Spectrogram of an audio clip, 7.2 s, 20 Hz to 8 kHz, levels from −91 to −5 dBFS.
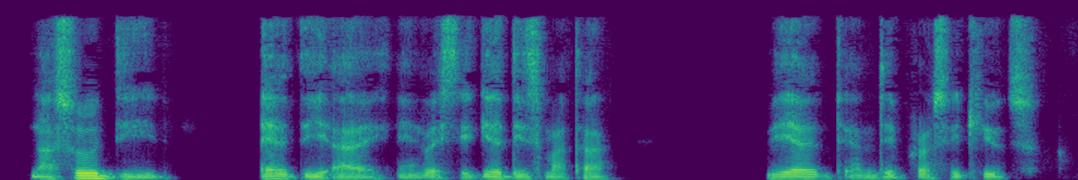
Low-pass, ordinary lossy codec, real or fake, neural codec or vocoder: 7.2 kHz; MP3, 48 kbps; fake; codec, 16 kHz, 1.1 kbps, Voila-Tokenizer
